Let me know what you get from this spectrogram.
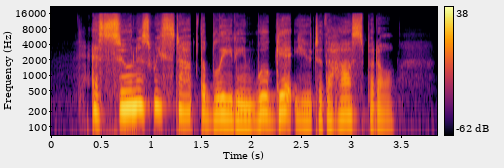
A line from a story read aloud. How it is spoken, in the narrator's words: Clara said in her soothing voice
